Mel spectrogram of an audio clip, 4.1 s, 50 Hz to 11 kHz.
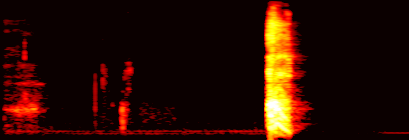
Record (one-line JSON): {"cough_length": "4.1 s", "cough_amplitude": 32768, "cough_signal_mean_std_ratio": 0.17, "survey_phase": "beta (2021-08-13 to 2022-03-07)", "age": "65+", "gender": "Female", "wearing_mask": "No", "symptom_none": true, "symptom_onset": "13 days", "smoker_status": "Never smoked", "respiratory_condition_asthma": false, "respiratory_condition_other": false, "recruitment_source": "REACT", "submission_delay": "1 day", "covid_test_result": "Negative", "covid_test_method": "RT-qPCR"}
